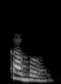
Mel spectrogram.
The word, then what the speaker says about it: cupboard: Here, the P is silent. So, the pronunciation is cupboard.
